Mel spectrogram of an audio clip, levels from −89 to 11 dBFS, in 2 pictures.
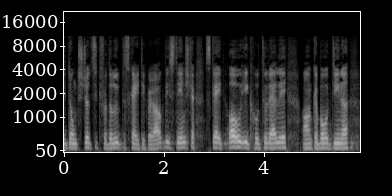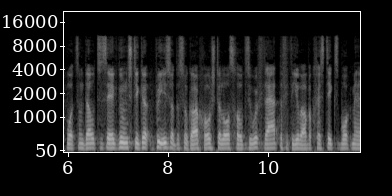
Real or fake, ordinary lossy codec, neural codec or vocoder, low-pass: fake; MP3, 48 kbps; codec, 16 kHz in and 24 kHz out, 0.4 kbps, LongCat-Audio-Codec, two codebook decoder; 10.8 kHz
